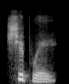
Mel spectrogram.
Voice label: "shipway", Indian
